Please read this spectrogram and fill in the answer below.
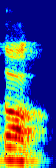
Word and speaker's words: ত্বক: ব ফলা উচ্চারিত হয়, যেমন ত্বক, দেখো তয় বয় ক ত্বক।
